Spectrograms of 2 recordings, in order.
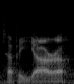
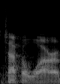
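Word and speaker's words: Tapejara: given it's a J, it's probably a Y sound, so it's Tapayara. Oh no, Hara, because Jesus, like J, so could be could go either way. I don't think it's Tapawara, but then again, pronunciation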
